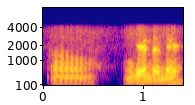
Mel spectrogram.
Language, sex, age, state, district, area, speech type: Telugu, male, 60+, Andhra Pradesh, Eluru, rural, conversation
